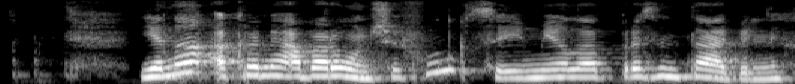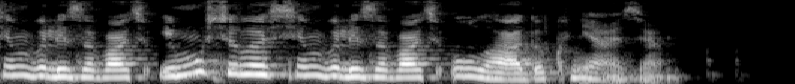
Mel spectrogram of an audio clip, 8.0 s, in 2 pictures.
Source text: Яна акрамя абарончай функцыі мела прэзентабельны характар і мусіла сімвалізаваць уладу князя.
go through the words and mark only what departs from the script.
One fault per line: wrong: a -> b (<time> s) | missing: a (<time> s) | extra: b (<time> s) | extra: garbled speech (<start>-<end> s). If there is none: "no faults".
wrong: характар -> сімвалізаваць (4.0 s)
